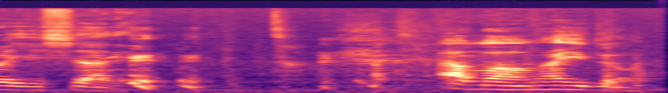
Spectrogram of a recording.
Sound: Marcus laughs

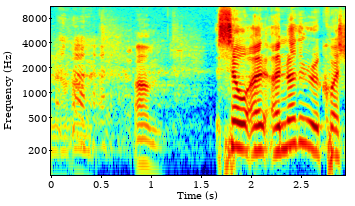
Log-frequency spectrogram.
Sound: laughter

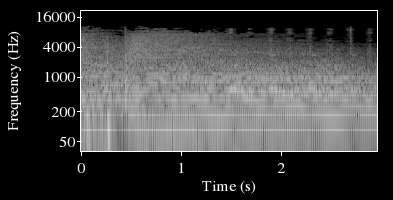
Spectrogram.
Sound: clock ticking

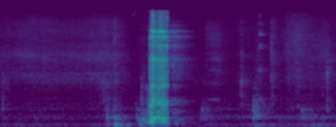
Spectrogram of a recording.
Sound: screeching noise

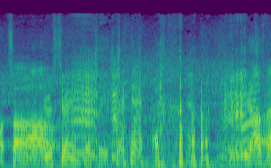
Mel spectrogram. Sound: laughs

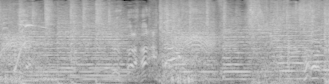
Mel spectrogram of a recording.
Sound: laughing

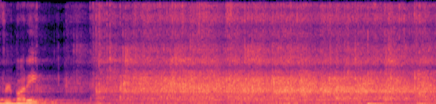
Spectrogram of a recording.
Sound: audience applauds

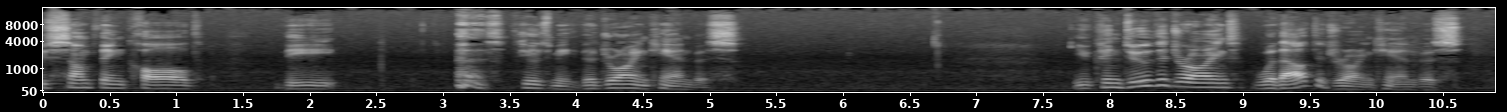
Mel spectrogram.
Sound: caugh

